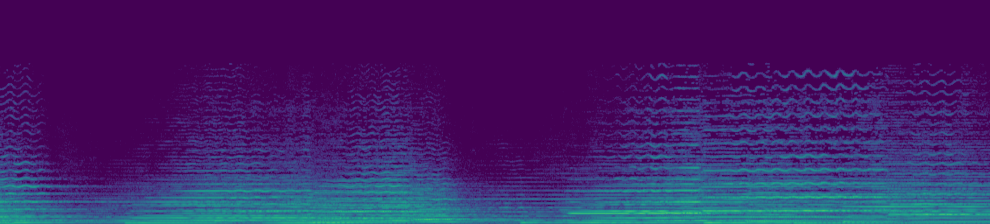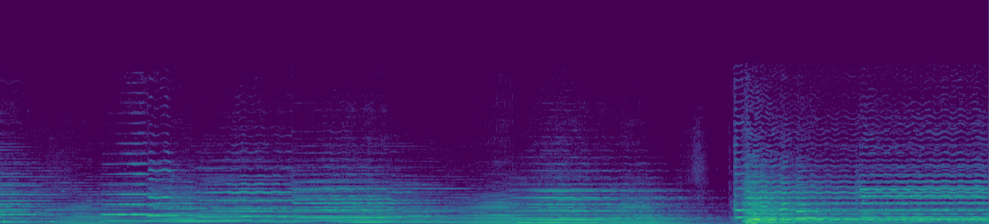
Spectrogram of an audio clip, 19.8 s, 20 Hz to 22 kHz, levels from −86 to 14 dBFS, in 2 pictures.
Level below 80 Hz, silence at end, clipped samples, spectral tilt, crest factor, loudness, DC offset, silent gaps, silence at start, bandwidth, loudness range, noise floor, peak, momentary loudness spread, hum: -56 dBFS; 0 s; under 0.1%; -5 dB/octave; 20 dB; -24 LUFS; under 0.1%; none; 0 s; 15.5 kHz; 9 LU; -47 dBFS; -4 dBFS; 17 LU; none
